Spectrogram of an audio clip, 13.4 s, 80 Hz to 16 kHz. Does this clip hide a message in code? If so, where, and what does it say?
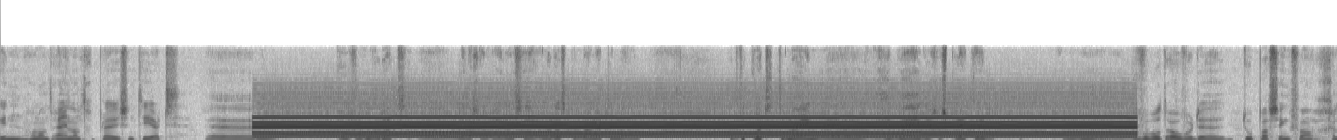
Yes: FT8 (several signals at once) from 2.5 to 11.4 s, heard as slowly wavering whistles, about 6.25 baud.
